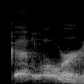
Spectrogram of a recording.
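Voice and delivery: normal talking voice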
